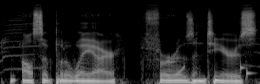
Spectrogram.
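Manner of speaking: normal talking voice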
